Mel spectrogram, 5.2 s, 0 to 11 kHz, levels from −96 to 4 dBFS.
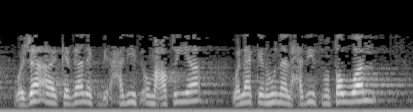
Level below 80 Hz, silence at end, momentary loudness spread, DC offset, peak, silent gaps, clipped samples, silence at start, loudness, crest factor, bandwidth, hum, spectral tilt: -64 dBFS; 0.1 s; 14 LU; 1%; 0 dBFS; none; under 0.1%; 0 s; -21 LUFS; 20 dB; 4.4 kHz; none; -10 dB/octave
